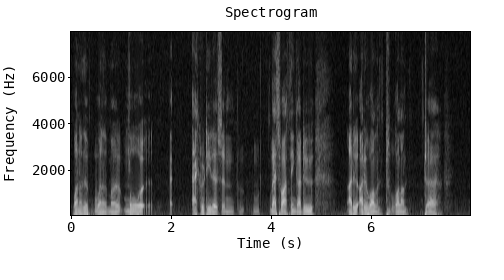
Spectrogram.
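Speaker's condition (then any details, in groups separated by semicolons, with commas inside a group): Stuttering; onset in childhood, persistent, not expected to go away, accepted around age 21-22; avoided speaking and phone calls while growing up, shy about way of speaking; repeated sounds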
